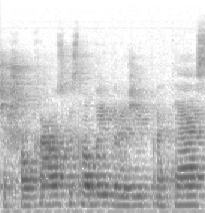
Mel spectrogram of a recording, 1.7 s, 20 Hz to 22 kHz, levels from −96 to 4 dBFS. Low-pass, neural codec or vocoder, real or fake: 19.8 kHz; none; real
